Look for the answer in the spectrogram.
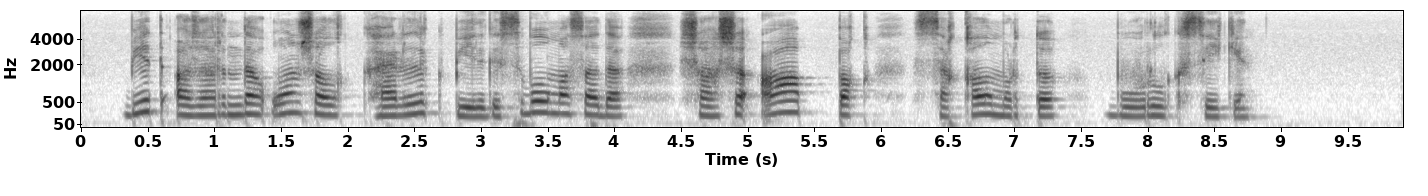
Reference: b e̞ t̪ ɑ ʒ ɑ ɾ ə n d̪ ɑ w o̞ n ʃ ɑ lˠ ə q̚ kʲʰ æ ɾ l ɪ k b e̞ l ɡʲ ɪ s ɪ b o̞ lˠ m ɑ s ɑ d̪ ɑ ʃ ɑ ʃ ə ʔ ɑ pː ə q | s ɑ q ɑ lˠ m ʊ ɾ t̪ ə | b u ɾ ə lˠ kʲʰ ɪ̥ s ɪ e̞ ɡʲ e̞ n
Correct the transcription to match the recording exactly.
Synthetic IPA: b e̞ t̪ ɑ ʒ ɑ ɾ ə n d̪ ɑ w o̞ n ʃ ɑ lˠ ə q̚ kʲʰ æ ɾ l ɪ k b e̞ l ɡʲ ɪ s ɪ b o̞ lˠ m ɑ s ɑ d̪ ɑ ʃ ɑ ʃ ə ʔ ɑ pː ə q | s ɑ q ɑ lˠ m ʊ ɾ t̪ ə | b u ɾ ə lˠ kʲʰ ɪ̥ s ɪ e̞ kʲ e̞ n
